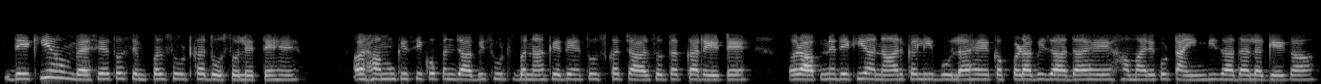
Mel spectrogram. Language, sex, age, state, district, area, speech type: Hindi, male, 60+, Rajasthan, Jaipur, urban, conversation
